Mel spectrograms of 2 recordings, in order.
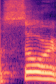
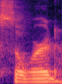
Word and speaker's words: sword: Sword is actually the same as this kind of sword, like the bird soared in the air. The W is silent, and the or actually does say or in this word.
